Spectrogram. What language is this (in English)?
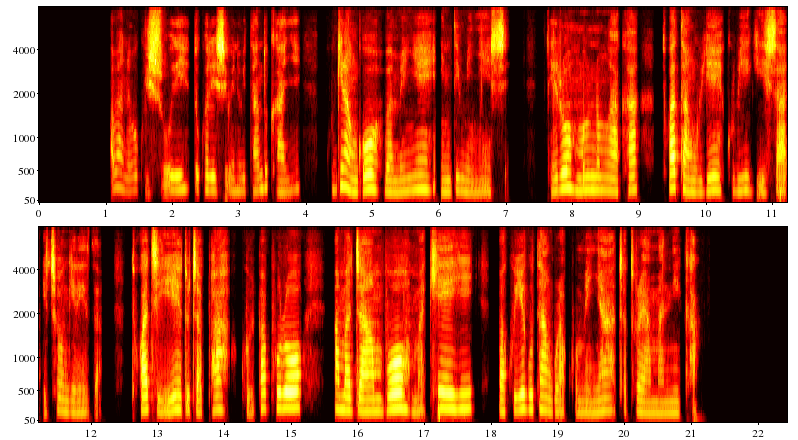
Rundi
